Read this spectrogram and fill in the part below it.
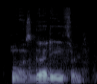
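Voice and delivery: barely audible, very quiet, low-energy voice. Greeting the host on a call-in stream: quiet, low energy. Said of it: "I can barely hear you".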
